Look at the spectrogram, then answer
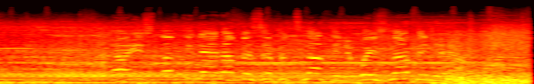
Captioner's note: none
